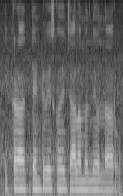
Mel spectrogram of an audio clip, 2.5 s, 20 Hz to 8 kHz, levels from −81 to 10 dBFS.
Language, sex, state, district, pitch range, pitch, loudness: Telugu, male, Telangana, Hyderabad, 135-145 Hz, 145 Hz, -15 LUFS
